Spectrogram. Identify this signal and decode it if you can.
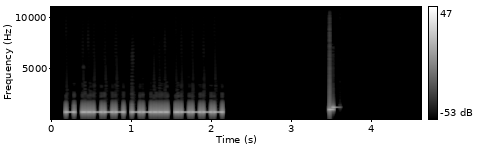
Morse code, heard as a keyed tone, about 34 wpm, 700 Hz. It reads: T271
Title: Numbers - Contest Style - 4-Digit 35wpm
